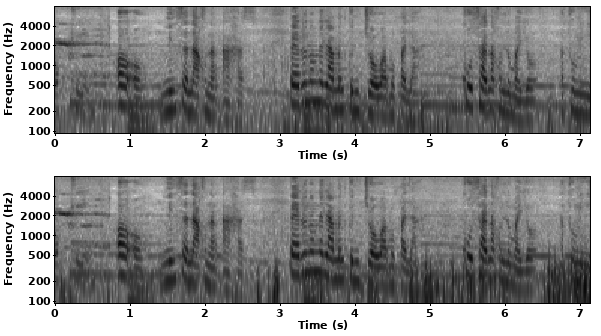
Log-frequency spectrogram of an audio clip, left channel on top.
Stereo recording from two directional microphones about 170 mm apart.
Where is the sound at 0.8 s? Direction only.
15° right (ahead or behind).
